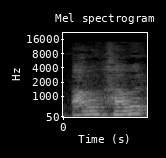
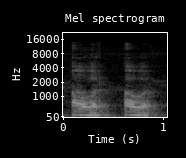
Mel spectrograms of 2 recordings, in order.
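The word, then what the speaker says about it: hour: അതായത് ഇതിന് ഹവർ എന്നുള്ള ഉച്ചാരണം പ്രൊണൗൺസിയേഷൻ വരുമ്പോൾ ഹ എന്നുള്ള വേർഡ് വരില്ല, അവർ എന്ന് വരുള്ളൂ.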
